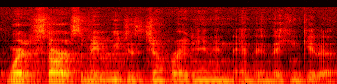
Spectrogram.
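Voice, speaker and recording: A man in his thirties, a rapper and poet, talking through his music background in a relaxed, reflective way with frequent fillers and restarts. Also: mid-range voice, a little fast, gravelly, a little hiss or hum. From United States. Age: 30s. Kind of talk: casual interview chat.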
